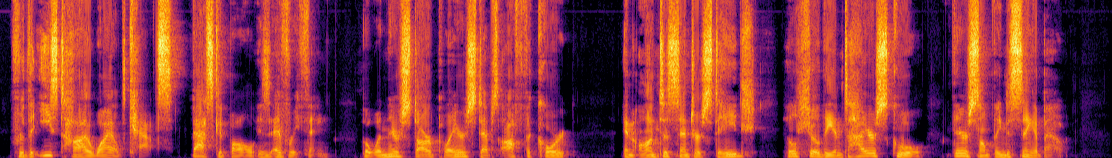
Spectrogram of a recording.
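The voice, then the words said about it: Movie trailer narrator voice. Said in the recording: “Give my narrator voice. ... Not your Patrick Warburton voice. ... Almost Patrick Warburton. Go for it as much as you can.”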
